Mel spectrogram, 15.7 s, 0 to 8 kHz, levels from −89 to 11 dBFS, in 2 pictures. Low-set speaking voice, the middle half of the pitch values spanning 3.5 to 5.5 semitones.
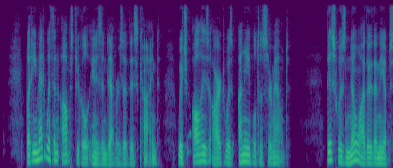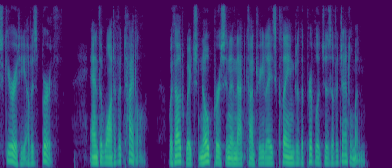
Yes: low, 100 Hz; average, 4.3 semitones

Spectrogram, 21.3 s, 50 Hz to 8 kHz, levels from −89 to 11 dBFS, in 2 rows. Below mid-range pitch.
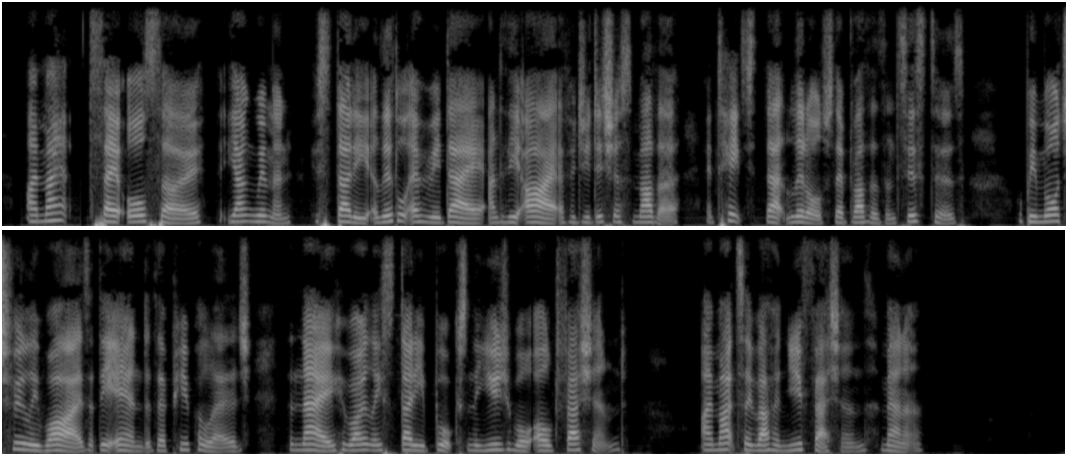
No: high, 195 Hz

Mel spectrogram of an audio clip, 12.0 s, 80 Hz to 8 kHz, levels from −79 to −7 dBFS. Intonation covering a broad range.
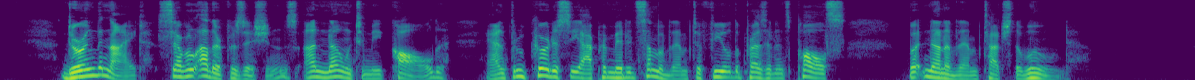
Yes: wide, 5.8 semitones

